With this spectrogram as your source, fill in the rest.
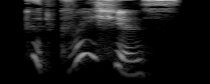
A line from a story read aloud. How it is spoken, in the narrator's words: cried Belle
